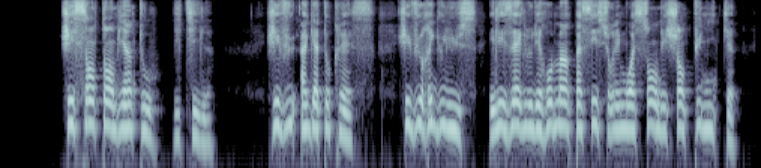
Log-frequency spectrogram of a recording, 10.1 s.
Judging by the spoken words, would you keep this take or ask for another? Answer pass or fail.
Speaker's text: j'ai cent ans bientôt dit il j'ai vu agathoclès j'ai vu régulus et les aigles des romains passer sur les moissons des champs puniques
pass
